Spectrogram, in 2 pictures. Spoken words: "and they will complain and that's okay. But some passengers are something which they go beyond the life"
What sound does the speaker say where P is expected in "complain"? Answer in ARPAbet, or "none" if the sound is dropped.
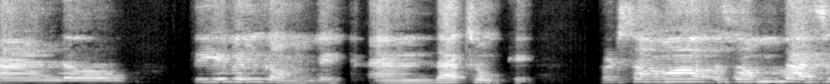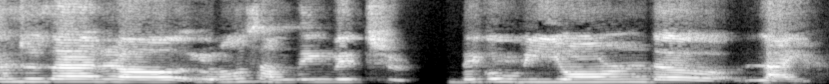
none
